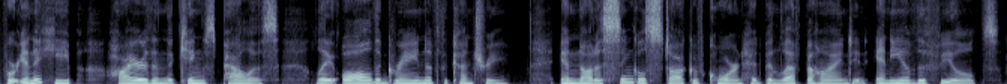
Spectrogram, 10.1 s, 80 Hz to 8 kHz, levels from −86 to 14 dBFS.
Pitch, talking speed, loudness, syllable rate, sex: 200 Hz, 190 wpm, -17 LUFS, 4.3 syllables/s, female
